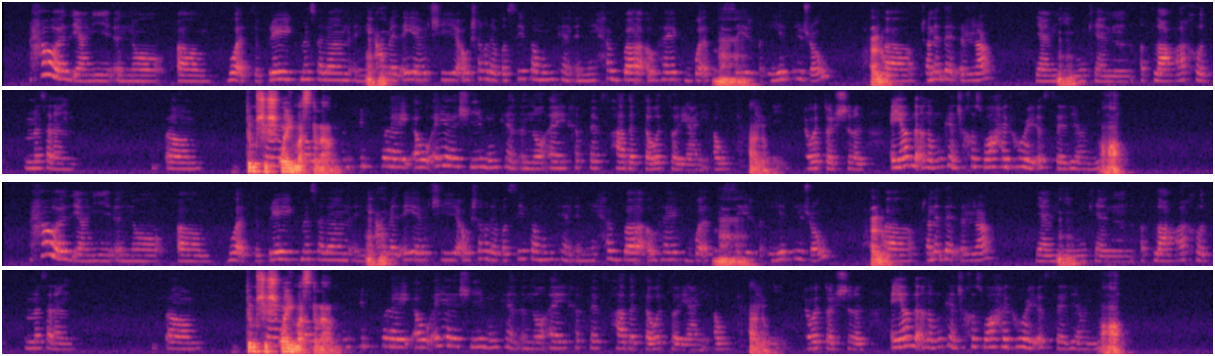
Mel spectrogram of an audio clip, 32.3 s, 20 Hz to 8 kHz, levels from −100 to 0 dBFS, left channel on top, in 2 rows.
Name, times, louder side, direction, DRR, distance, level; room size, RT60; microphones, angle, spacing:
voice 1, 0.4-9.4 9.8-11.0 11.8-13.2 13.8-15.1 15.3-16.1 16.4-17.1 18.3-18.8 19.6-25.8 26.2-26.5 26.8-30.8, left 1 dB, 70° left, 0 dB, 0.8 m, -40 dB
voice 2, 9.5-9.9 11.6-11.8 14.1-14.3 19.4-20.6 26.1-26.4 30.8-31.0, left 1 dB, 10° left, 6 dB, 0.3 m, -25 dB
2.8 x 2.2 x 3.2 m, 0.30 s
head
